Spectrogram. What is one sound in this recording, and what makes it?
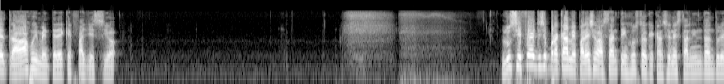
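A middle-aged man speaks with animation, close to a microphone.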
